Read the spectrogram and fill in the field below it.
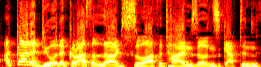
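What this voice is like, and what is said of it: Poor Scotty impression. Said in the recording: “my horrible Scotty impression”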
